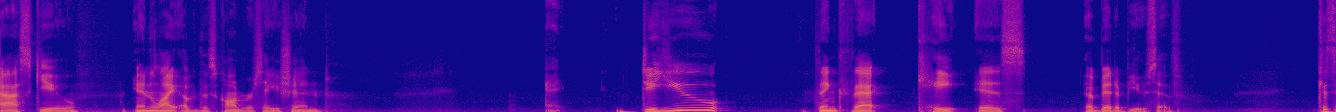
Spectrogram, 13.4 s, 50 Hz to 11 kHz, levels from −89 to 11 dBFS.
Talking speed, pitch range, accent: 75 wpm, 95-130 Hz, American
